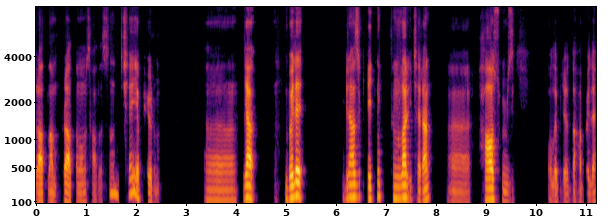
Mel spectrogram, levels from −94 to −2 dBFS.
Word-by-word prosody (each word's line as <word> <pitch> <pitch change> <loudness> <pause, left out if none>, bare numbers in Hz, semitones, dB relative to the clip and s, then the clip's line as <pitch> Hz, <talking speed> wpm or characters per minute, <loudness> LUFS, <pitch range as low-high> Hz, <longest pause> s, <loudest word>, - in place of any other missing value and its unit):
rahatlam 95 0 -2
rahatlamamı 95 +1 -2
sağlasın. 185 - -13
Şey 180 +3 -5
yapıyorum, 95 - -6 0.9
eee, 110 0 -10
ya 135 0 +6 0.5
böyle 155 +5 +6 0.7
birazcık 145 +2 0
etnik 145 +4 -4
tınılar 135 +1 +3
içeren, 115 +1 -1 0.4
eee, 100 -2 -13 0.3
house 120 0 +5
müzik 95 -1 -18 0.4
olabilir 90 -2 -11
daha - - -13
böyle. - - -9
120 Hz, 95 wpm, -22 LUFS, 100-140 Hz, 0.9 s, ya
